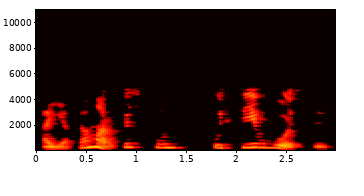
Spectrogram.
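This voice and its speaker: A woman voicing a tiny, boastful male mosquito in a children's tale with a thin, squeaky voice. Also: expressive, measured pace. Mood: eager. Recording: muffled home cassette recording.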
